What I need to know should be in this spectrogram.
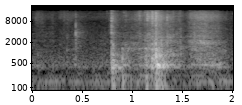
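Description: A blade slices through packing tape.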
